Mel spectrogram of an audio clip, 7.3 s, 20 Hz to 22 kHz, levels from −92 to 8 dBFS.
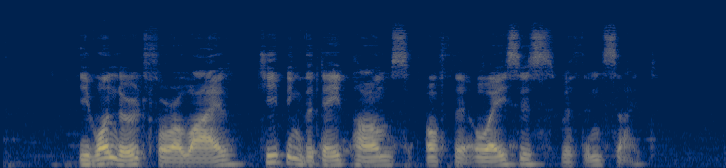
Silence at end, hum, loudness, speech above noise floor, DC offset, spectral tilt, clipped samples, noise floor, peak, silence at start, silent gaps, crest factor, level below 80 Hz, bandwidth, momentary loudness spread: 0.95 s; none; -30 LUFS; 47 dB; under 0.1%; -6.5 dB/octave; under 0.1%; -78 dBFS; -12 dBFS; 0.8 s; none; 20 dB; -72 dBFS; 11 kHz; 18 LU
